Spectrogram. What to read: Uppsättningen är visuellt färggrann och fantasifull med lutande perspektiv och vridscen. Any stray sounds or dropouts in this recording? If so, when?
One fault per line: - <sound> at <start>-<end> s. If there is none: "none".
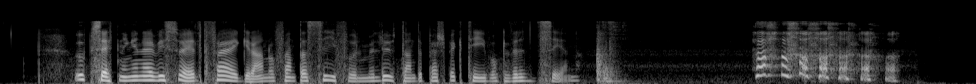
- thud at 6.0-6.6 s
- laugh at 7.5-9.0 s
